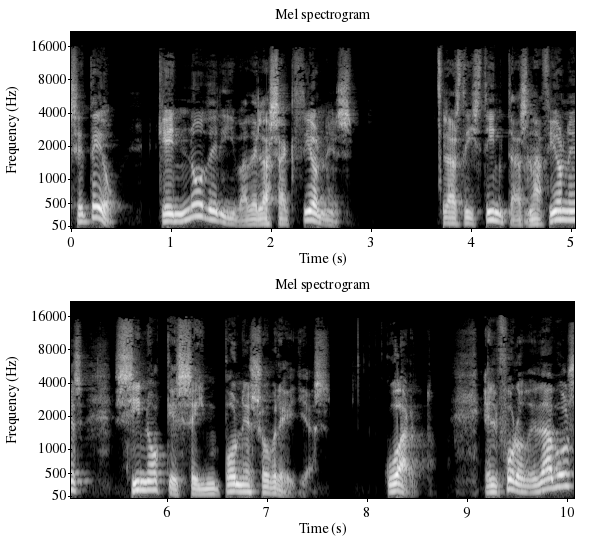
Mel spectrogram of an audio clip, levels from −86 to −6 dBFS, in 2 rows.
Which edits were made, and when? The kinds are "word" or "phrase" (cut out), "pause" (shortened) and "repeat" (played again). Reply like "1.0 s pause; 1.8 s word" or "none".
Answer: 3.7 s word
